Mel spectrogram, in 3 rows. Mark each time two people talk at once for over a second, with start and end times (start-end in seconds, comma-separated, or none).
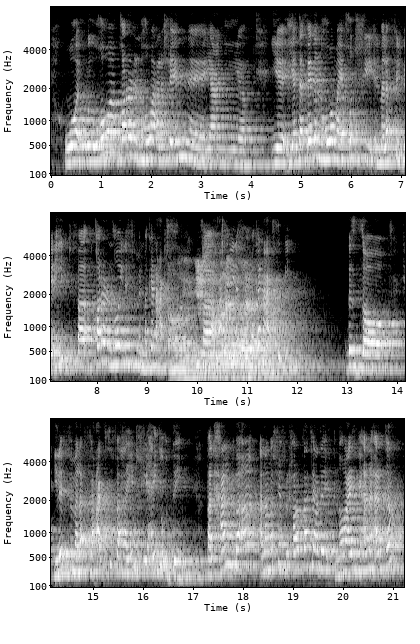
10.1-11.4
